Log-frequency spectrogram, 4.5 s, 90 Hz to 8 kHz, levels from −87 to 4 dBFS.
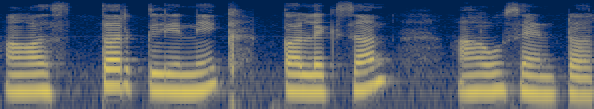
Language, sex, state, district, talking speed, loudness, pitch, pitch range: Odia, female, Odisha, Sambalpur, 80 wpm, -18 LUFS, 190 Hz, 185-205 Hz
